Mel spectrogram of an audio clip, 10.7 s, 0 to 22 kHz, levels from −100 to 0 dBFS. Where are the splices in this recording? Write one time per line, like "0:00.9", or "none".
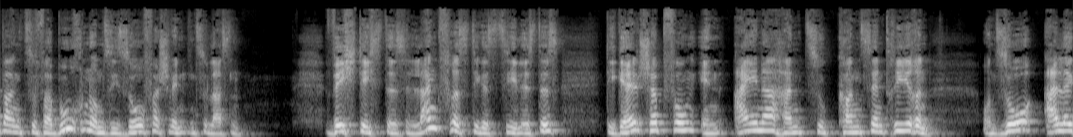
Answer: none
